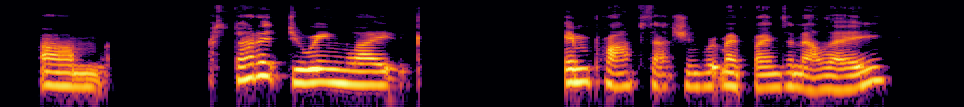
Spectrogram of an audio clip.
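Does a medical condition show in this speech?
Yes: deaf; sign language user.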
